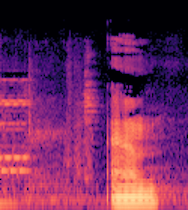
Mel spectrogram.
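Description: A telephone rings once, a loud, buzzy tone lasting about half a second, preceded by fainter steady electronic tones and some low background noise.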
